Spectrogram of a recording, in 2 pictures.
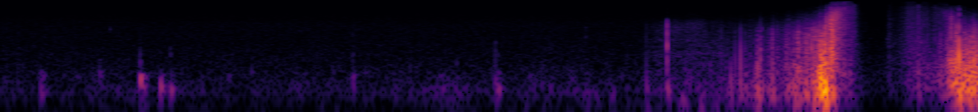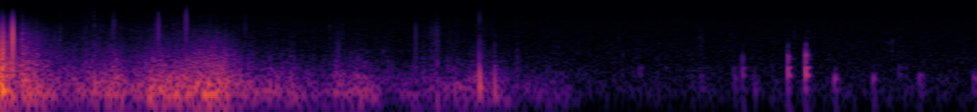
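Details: A few hours after a huge meal (cheeseburger, fries, eggs, onion rings, cheese stick, chicken tenders): quiet gurgles, then a loud drawn-out rumbling growl lasting a few seconds; stomach growling, borborygmi.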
